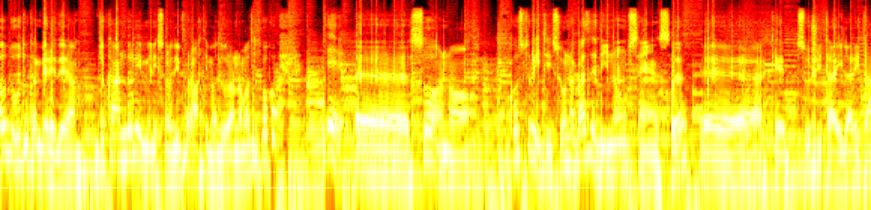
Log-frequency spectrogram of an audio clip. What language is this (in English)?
Italian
